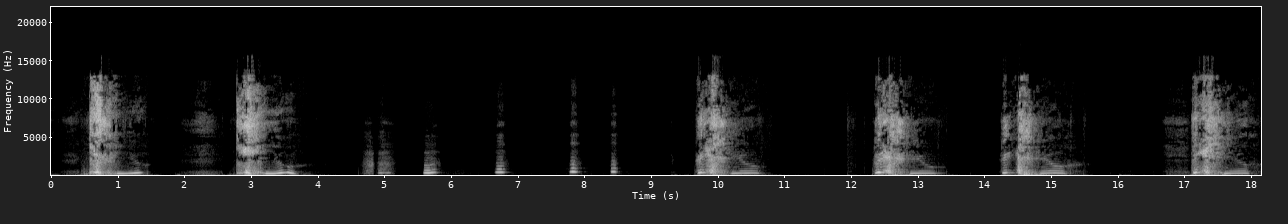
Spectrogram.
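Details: Series of forceful sneezes, each with a sharp breath and short voiced tail, with quieter stifled catches between: a female's rapid nonstop sneezing fit after holding back and stifling sneezes.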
